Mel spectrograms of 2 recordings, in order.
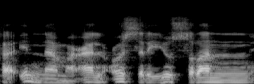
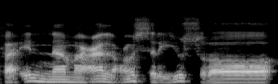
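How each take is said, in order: First: The last word ends with an n sound. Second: The last word ends in a long vowel. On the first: The reading continues into the next verse. "imam-imam di masjid pun ketika baca" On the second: The reading stops at the end of the verse. "Ini yang dinamakan mad iwad"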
